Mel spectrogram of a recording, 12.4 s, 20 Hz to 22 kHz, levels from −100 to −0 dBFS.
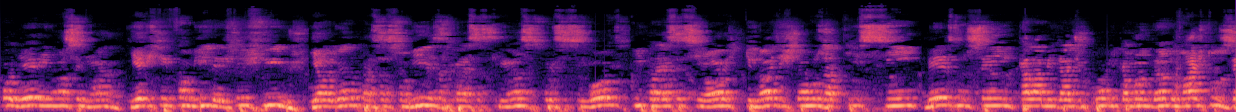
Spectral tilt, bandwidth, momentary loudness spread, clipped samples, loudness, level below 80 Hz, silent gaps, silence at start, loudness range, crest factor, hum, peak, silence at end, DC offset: -6.5 dB/octave; 12.5 kHz; 5 LU; under 0.1%; -23 LUFS; -44 dBFS; none; 0 s; 2 LU; 14 dB; none; -6 dBFS; 0 s; under 0.1%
